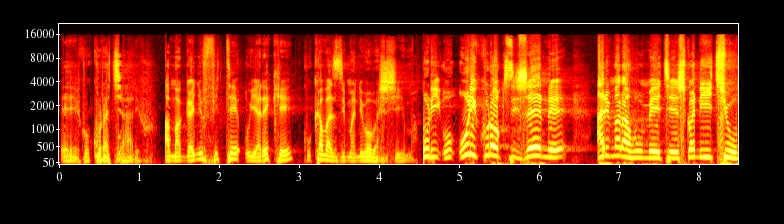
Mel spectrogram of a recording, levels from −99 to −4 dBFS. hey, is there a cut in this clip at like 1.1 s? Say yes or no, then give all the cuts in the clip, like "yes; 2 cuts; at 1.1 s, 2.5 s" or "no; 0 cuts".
yes; 2 cuts; at 1.1 s, 4.6 s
